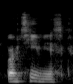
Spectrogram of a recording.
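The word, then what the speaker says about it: Bartemius: Bartimius Crouch did not Bartimus. – I pronounced it wrong initially. Bartimius Crouch. – Bartimus. – There's an I.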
